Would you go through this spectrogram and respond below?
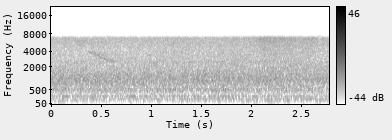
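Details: Thousands of swarming bees milling about above a backyard shed after leaving their hive, producing a thick, steady buzzing roar with no pauses; one faint descending whistle crosses early.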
